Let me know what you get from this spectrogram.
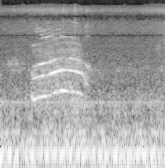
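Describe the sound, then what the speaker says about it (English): A pet cat gives a single drawn-out meow, faint and somewhat distant, rising then falling over about half a second against a quiet room hum. "that's my cat again"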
